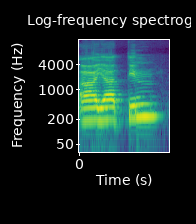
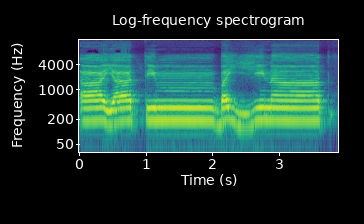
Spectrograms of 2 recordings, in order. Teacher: मीम यहाँ पर इसलिए आया क्योंकि तनवीन के बाद हरफ बा है, यहाँ पर होगा इक़लाब, इसको आयातिन ऐसे नहीं पढ़ेंगे बल्कि पढ़ेंगे आयातिम बय्यिनात।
